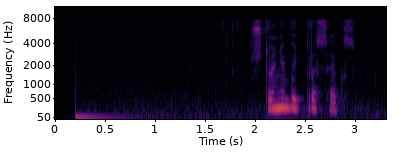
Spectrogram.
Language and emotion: Russian, neutral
